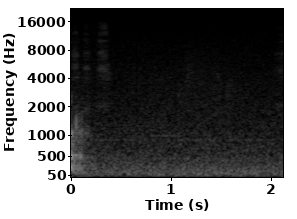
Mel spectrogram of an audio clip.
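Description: Faint scratching of a marker pen writing on a whiteboard.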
